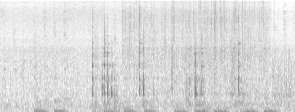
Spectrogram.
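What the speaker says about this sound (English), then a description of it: "I'm just gonna cook both sides of the bread on a little skillet" Bread sizzles in a small skillet, crackling steadily close by, while occasional scrapes and taps from turning and flipping the slices rise above the frying hiss.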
